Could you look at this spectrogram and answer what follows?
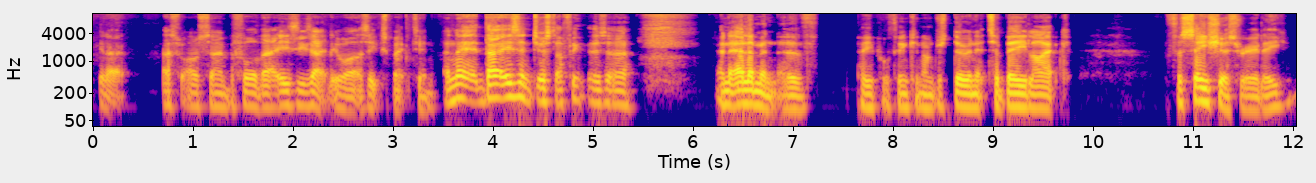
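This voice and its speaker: Hoarse man, low voice. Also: normal speed. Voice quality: rambling, self-correcting, frequent "you know". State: hoarse, croaky voice. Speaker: podcast co-host. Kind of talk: casual football chat.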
